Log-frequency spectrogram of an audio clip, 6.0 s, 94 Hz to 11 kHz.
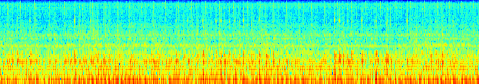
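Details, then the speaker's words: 2007 Mercedes-Benz GL450 with random misfire, battery and check engine lights on: a heavy, lumpy idle that keeps hunting with an audible sucking noise and never settles. The catalytic converter rattles inside when tapped. "You hear that sucking? Trying to find an idle."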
